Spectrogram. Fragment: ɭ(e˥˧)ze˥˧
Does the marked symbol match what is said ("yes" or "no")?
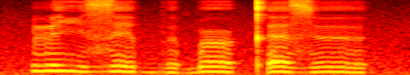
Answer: no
